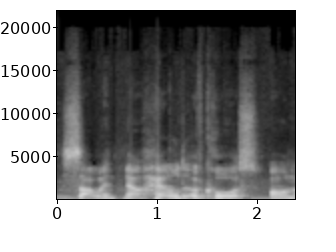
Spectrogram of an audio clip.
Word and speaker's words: Samhain: pagan fire-based festival called sarwen yes it is spelled samhain but that's not what it's actually called it is sarwin now held of course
